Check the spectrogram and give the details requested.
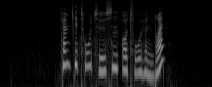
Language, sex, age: Norwegian, female, 44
